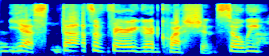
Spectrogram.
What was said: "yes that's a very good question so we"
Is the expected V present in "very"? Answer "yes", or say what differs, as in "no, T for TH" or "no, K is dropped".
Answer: yes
